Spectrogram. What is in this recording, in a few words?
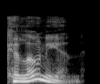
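"chelonian", British English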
